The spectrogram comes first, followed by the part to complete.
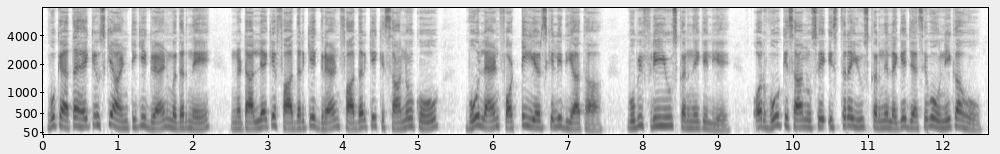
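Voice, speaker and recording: A man's voice: fairly high pitch, normal speed, mellow, no room sound. A man teacher retelling a play's story in casual narration, mixing in English words. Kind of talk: storytelling summary of a play.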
